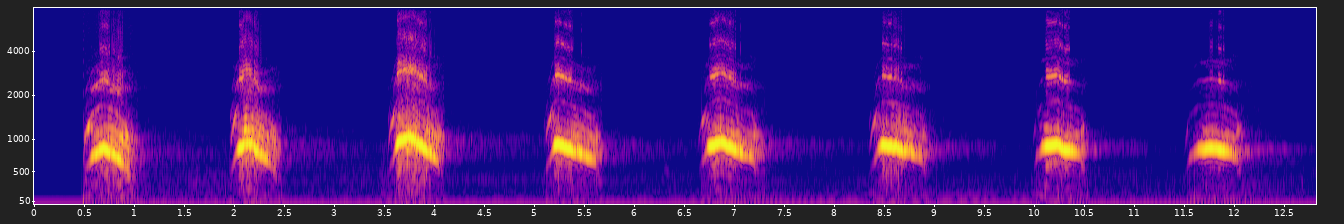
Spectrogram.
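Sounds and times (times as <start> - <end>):
lynx call: 0.5 - 6.0, 6.6 - 7.6, 8.4 - 9.3, 10.0 - 10.9, 11.5 - 12.6.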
